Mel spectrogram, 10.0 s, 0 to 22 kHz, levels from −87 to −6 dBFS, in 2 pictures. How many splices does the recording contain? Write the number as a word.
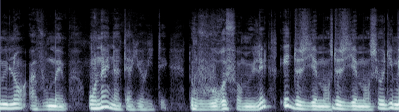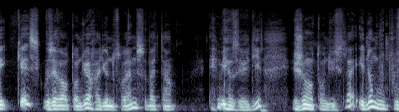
three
